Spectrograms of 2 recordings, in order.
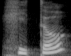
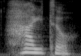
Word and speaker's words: hito: So it's hito and not haito.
